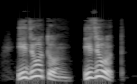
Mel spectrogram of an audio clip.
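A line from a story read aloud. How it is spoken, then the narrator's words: Sudden exclamation. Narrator (Russian): Вдруг кто-то воскликнул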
